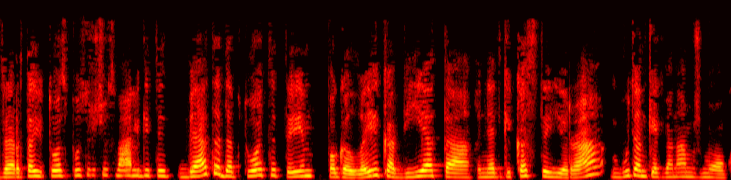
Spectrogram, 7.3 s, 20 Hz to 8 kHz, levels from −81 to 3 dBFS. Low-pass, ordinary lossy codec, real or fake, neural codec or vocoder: 7.2 kHz; MP3, 32 kbps; fake; vocoder, 24 kHz, 100 mel bands, Vocos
